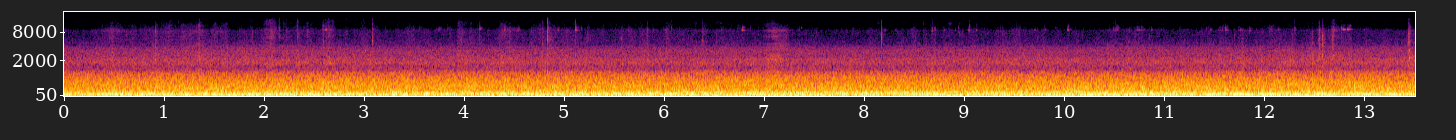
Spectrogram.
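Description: A vehicle engine rumbles steadily up close.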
